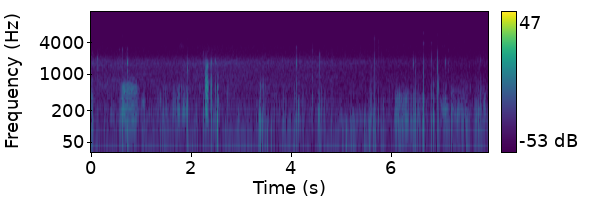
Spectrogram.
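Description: Quiet gurgling and rumbling bowel sounds, with pops and bubbling over several seconds, from active stomach growling.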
